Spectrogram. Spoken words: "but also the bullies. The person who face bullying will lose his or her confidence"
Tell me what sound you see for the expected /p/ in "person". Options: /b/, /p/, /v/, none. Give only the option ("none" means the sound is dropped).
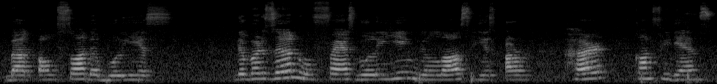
/b/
